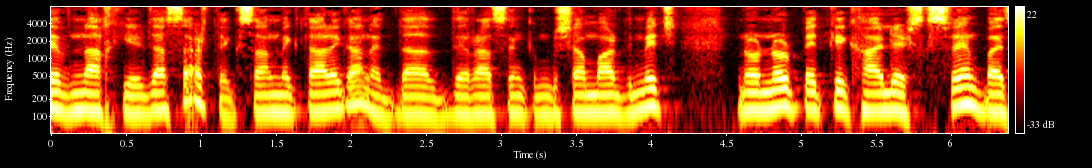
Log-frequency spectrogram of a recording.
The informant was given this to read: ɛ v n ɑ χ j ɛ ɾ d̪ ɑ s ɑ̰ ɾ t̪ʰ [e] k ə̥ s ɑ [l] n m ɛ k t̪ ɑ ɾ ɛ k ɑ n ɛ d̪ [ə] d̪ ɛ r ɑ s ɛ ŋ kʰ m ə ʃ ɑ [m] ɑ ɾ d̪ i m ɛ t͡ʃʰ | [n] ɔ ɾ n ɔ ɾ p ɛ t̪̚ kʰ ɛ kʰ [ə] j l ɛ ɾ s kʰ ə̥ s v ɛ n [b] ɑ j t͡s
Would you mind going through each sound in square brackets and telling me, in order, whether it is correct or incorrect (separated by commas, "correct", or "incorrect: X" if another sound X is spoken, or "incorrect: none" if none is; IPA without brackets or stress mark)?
incorrect: ɛ, incorrect: none, incorrect: ɑ, correct, correct, incorrect: ɑ, correct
